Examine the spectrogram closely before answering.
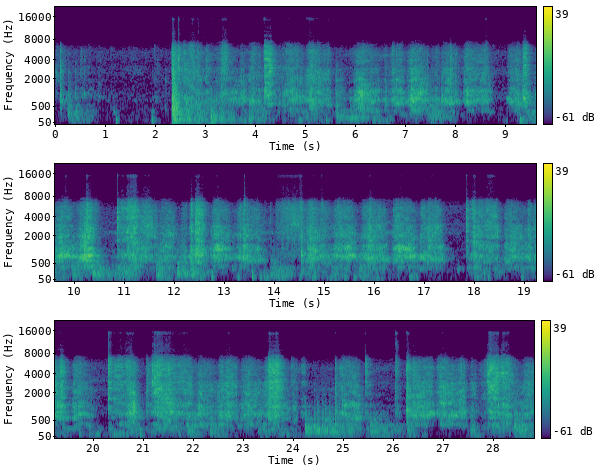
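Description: Metal spoon stirring thick oats porridge in an aluminium pot, scraping and rubbing against the bottom and sides in an uneven run of strokes with small knocks. It starts suddenly about two seconds in.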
